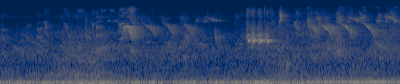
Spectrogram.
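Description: Faint bird calls: a run of short, high chirps that sweep downward, bunched in the middle, over a steady low hum.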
